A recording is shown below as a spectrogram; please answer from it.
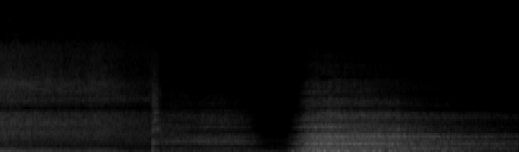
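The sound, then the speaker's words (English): A deep breath taken as a calming exercise: a soft, airy inhale, a short silent pause, then a heavier, louder exhale with a low rush of air that trails off slowly. “let's just take a collective deep breath together”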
